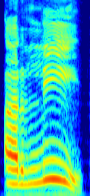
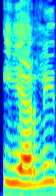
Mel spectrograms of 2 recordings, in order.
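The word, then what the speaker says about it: early: ये देखो जैसे कि ई ए आर एल वाई, ठीक है, इसको हम लोग क्या पढ़ते हैं? अर्ली। इसको ईयरली तो नहीं बोलते, मतलब यहां पे ई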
